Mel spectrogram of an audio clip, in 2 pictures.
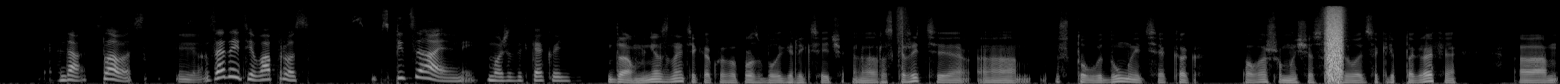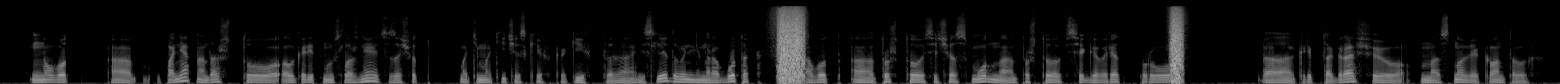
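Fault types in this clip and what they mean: Wireless microphone noise hit: the analogue FM radio link from the microphone briefly loses signal strength as reflected paths cancel the direct one, so the receiver's own noise rises above the fading carrier. In this speech clip that happens four times, at 8.89 to 9.15 s, 13.11 to 13.58 s, 23.18 to 23.84 s and 27.20 to 27.53 s, each heard as a short swish of static, a quarter to two-thirds of a second long, laid over the voice.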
